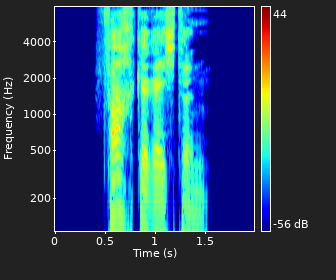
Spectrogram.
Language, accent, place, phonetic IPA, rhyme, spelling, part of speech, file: German, Germany, Berlin, [ˈfaxɡəˌʁɛçtn̩], -axɡəʁɛçtn̩, fachgerechten, adjective, De-fachgerechten.ogg
- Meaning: inflection of fachgerecht: 1. strong genitive masculine/neuter singular 2. weak/mixed genitive/dative all-gender singular 3. strong/weak/mixed accusative masculine singular 4. strong dative plural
